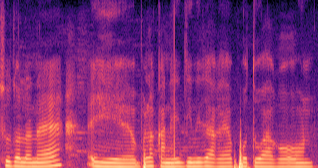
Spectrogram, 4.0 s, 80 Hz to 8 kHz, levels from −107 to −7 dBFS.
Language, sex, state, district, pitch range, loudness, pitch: Chakma, female, Tripura, West Tripura, 175-190 Hz, -20 LUFS, 180 Hz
